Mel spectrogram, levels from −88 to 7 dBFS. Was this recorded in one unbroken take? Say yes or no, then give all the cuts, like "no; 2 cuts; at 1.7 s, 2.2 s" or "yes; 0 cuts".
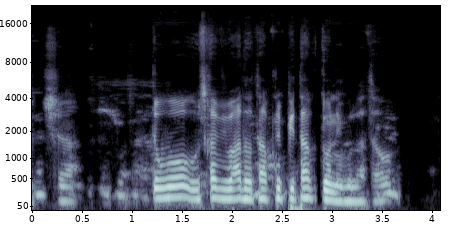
yes; 0 cuts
